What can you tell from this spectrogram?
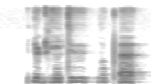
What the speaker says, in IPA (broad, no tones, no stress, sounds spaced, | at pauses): ɗ ɨ ɖʱ ẽ t ɨː ɡ͡b o pʼ ɐ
